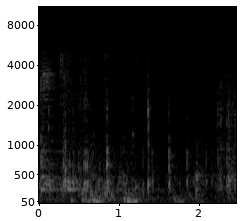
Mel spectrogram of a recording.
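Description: Faint scattered clicks and soft low bumps of a phone being handled close to its microphone, in a small room.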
